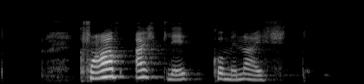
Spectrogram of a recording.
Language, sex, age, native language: Icelandic, female, 7, Icelandic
